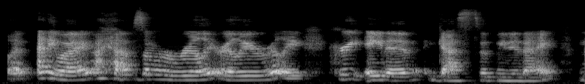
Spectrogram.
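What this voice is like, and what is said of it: Strained voice, nearly lost. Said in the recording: “I lost my voice. So, I will be speaking like this for the remainder of the podcast. ... I hate my voice so much.”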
